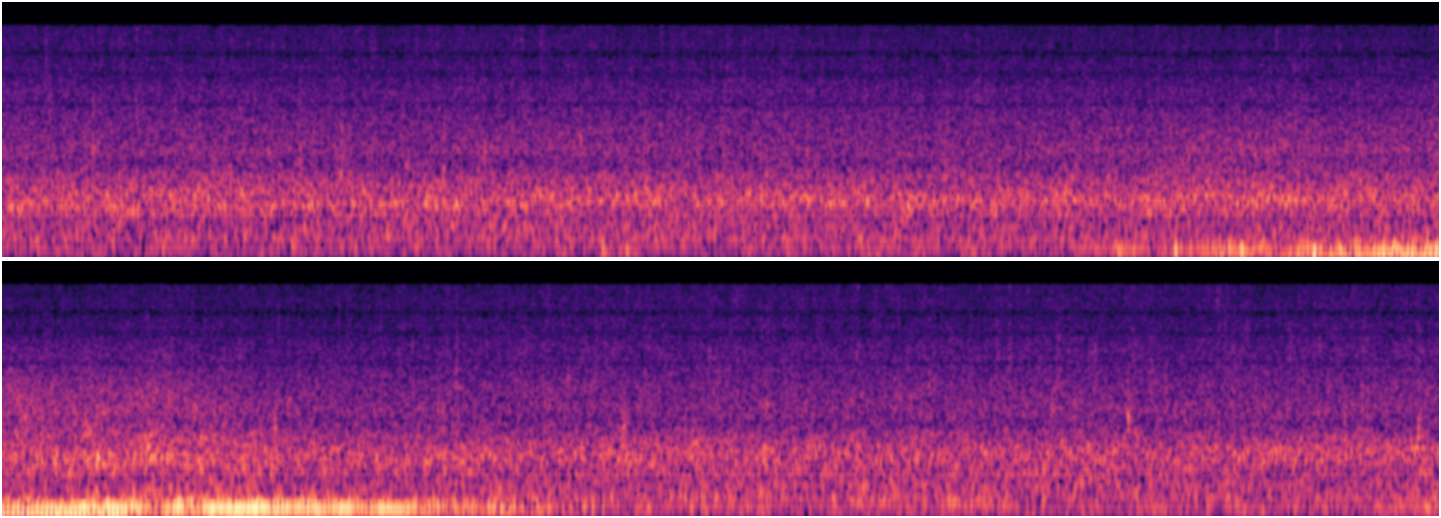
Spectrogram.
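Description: Heavy rain pouring steadily on leaves and the ground. From about eleven seconds in, a low rumble swells and fades over some eight seconds.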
